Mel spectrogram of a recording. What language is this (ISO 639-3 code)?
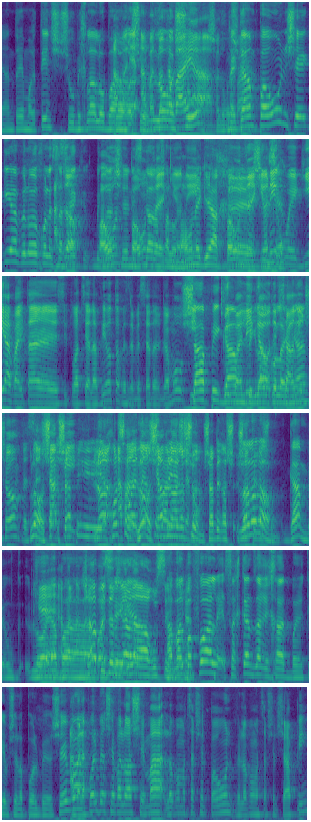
heb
